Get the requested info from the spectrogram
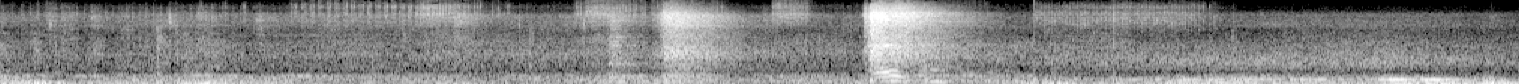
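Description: Steady low rumble of riding a bicycle with a body-mounted action camera across a tiled station floor. Two short loud hisses come about four and six seconds in, and a faint steady hum rises near the end.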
